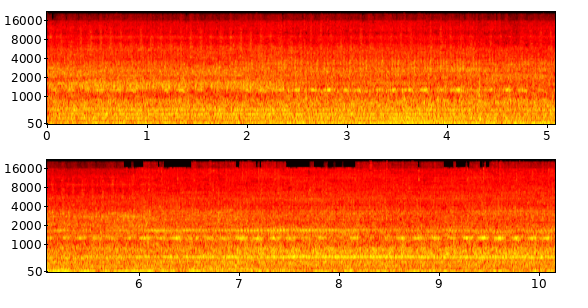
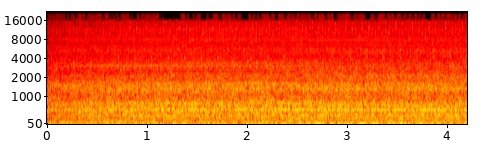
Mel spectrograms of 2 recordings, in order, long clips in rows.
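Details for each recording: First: Volvo C30 petrol engine idling with a thin, steady whistle riding over it, from a failed crankcase breather (PCV) valve; noise persisted through several earlier repairs. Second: Volvo C30 petrol engine after repair of a whistling noise: idle with a steady, even hum and no whistling remaining.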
